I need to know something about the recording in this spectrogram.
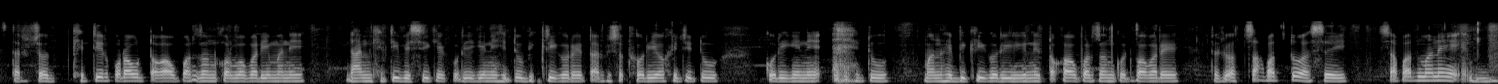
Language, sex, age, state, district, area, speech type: Assamese, male, 18-30, Assam, Barpeta, rural, spontaneous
